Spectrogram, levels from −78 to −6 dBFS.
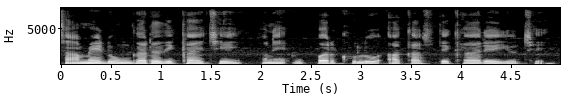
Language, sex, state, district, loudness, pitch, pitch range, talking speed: Gujarati, male, Gujarat, Valsad, -17 LUFS, 115 Hz, 110-120 Hz, 130 wpm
